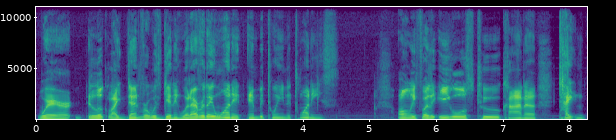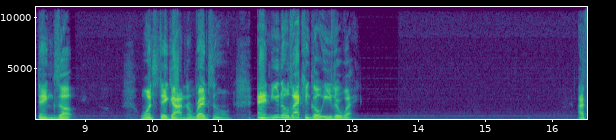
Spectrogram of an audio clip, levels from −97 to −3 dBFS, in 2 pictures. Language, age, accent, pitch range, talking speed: English, 30-49, American, 90-135 Hz, 145 wpm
